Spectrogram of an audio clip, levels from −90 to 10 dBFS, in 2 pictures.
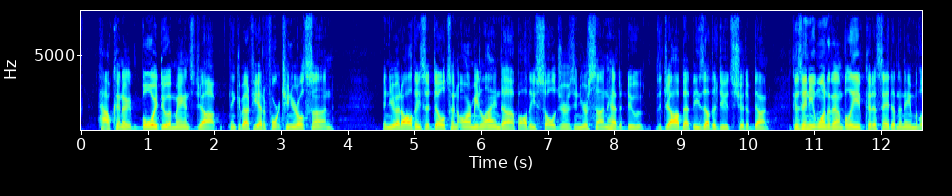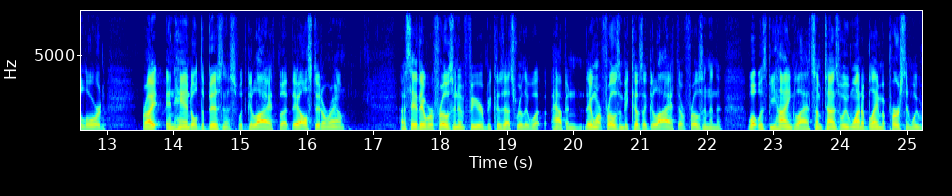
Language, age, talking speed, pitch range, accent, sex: English, 40-59, 255 wpm, 110-135 Hz, American, male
